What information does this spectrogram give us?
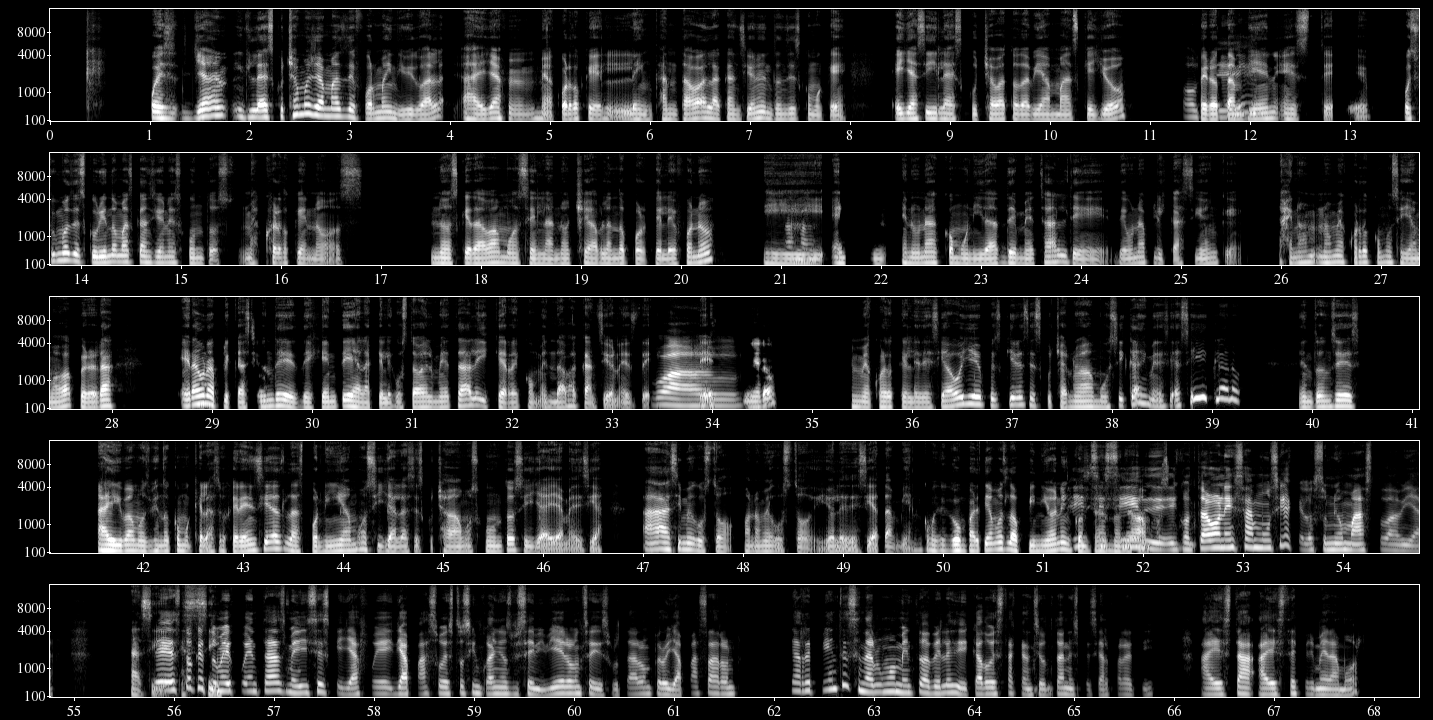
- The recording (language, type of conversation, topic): Spanish, podcast, ¿Qué canción asocias con tu primer amor?
- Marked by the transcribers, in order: put-on voice: "Sí claro"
